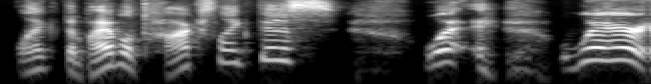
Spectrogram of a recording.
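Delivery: high-pitched, baffled disbelief; incredulous. Real, not acted. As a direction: question it as if it were absurd. Mocking the opponent's claim in commentary.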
